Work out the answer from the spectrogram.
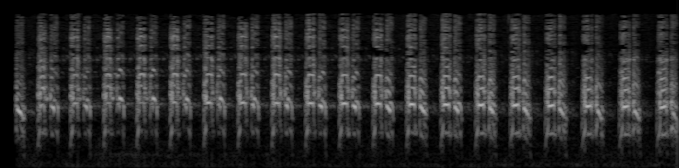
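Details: A Grey francolin (Ortygornis pondicerianus) calls a loud, harsh run of clipped notes, about four every second, in a steady rhythm with no other sounds.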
